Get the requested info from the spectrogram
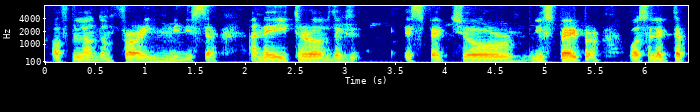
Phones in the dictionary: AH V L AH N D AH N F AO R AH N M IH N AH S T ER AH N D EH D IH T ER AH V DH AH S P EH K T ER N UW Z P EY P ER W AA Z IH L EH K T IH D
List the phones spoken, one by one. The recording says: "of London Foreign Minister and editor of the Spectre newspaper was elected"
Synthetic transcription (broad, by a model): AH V L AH N D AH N F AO R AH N M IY N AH S T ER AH N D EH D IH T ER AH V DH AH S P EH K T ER N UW S P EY P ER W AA S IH L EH K T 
